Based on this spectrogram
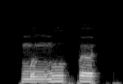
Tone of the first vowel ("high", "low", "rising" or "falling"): low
